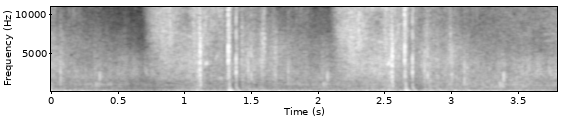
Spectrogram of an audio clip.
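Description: A Confringo spell explosion from the Hogwarts Legacy video game bursts as sharp booms around 1.3 and 2.7 seconds, set against a dense, continuous low rumble of game effects.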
